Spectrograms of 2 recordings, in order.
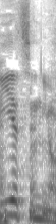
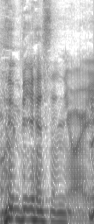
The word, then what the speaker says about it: Villaseñor: Villaseñor. – Villaseñor, yeah.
